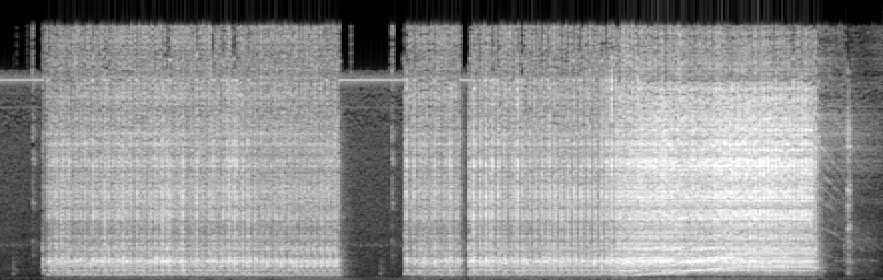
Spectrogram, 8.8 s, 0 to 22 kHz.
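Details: Singer Quantum XL1000 sewing machine main motor spinning freely with belt and idler pulley removed, harsh rattling buzz in bursts; motor shaft end wiggles; worn motor bearing.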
